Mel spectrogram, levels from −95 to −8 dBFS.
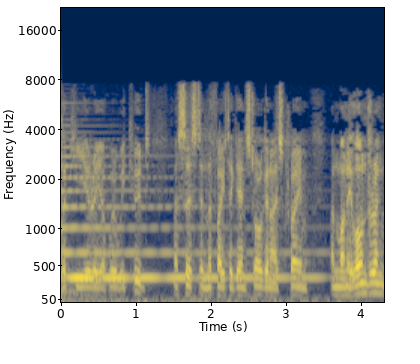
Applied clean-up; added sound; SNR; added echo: none; Piano; 4 dB; none.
